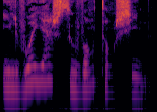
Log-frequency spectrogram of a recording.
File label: "ils voyagent souvent en Chine", French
